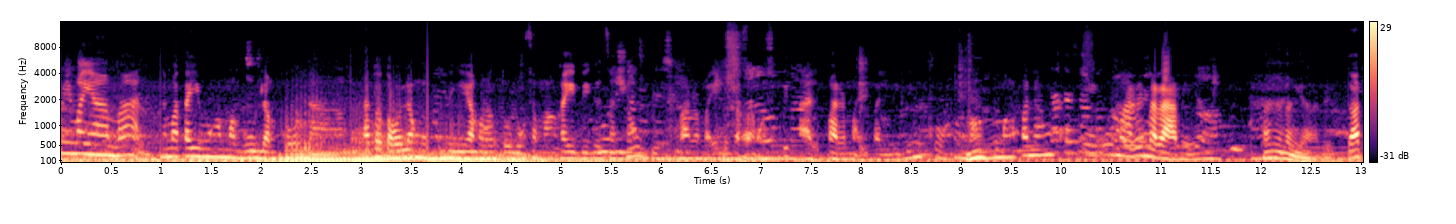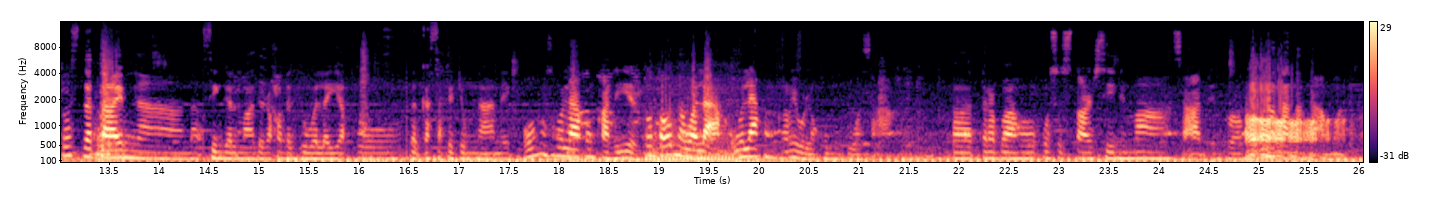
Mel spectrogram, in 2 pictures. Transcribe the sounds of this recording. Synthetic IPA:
mimɐjaːmɐnːɐmɐt̪ajːʊŋmɐŋamɐɡuːlɐŋko̞nɐkɐt̪ot̪oʔolaŋmɐbubɪɡijɐko̞nɐŋt̪uːloŋsɐmɐŋakɐʔɪbiːɡɐnsɐʃoːbɪpaːɾɐmɐʔɪlɪɡasɐkonɐpɪt̪a̰lpaːɾɐmɐʔɪpɐliːbɪŋko̞jʊŋmɐŋapɐnaŋkajʔomaɾajmɐɾaːmɪjon | anonɐŋja̰ːɾɪ̰d̪̥ɐt̪wɐsd̪ɐt̪ajmnɐnɐɡsiŋɡɐlmad̪ɛɹɐko̞nɐɡ̚hɪwɐlajɐko̞nɐɡ̚kɐsɐkɪt̪jʊŋnaːnɐjko̞mɐswɐlaʔɐkoŋkɐɾjɛɾɐt̪ut̪oʔod̪nɐwɐlaʔɐkowɐlaʔɐkoŋkɐɾɛwɐlakʊmuɡuːhɐsɐ̰ʔa̰ːkɪnat̪ɾɐbaːɦo̞ɐko̞sɐst̪aɹsinɛmasɐ̰ʔaːt̪ɪnpɾoɡ̰anɐaːt̪a̰a̰ʔa̰ŋmɐa

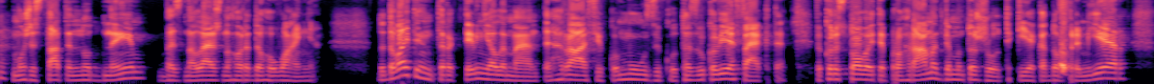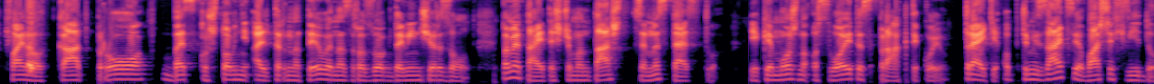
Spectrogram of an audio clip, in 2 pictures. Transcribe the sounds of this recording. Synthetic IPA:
nt̪mɔʒɛst̪ɑt̪ɪnɔd̪nɪmbɛznɐlˠɛʒnɔɦɔɾed̪ɐɦʊʋɑnʲːɐ | d̪ɔd̪ɐʋɑjt̪ɛint̪eɾɐk̚t̪ɪwnʲielˠemɛnt̪ɪɦɾɑfʲikʊmuzɪkʊt̪ɐzʋʊkɔʋʲiefɛkt̪ɪ̰ʋɪkɔɾɪst̪ɔʋʊjt̪ɛpɾɔɦɾɑmɪd̪lʲɐmɔnt̪ɐʒut̪ɐ̥kʲijɐkɐd̪ɔpɾemʲjɛrfɑjnɐlˠkɑt̪pɾɔbɛskɔʃt̪ɔwnʲiʔɐlʲt̪ernɐt̪ɪʋɪnɐzɾɐzɔkd̪ɐʋʲint͡ʃijɾezɔ̰lˠt̪pɐmʲjɐt̪ɑjt̪ɛʃt͡ʃɔmɔnt̪ɑʒt̪sɛmɪst̪ɛt̪st̪ʋɔ | jɐkɛmɔʒnɐʔɔsʋɔjɪt̪ɪspɾɑ̰kt̪ɪkɔ̰jʊ̰t̪ɾɛtʲɐʔɔpt̪ɪmʲizɑt͡sʲijɐʋɑʃɪxʋʲid̪eɔ

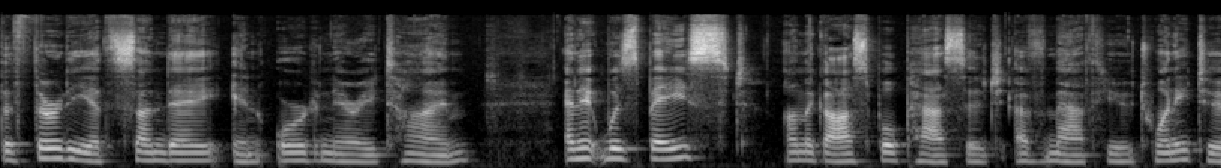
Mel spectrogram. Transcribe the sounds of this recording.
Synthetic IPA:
ðɨθɜ˞ɾiɨθsʌ̃ndeɪʔɪ̃nɔɹdⁿn̩ɛɹitʰãɪ̃m | ɨ̃ñɨʔ̚wʌzbeɪst | n̩ðɨɡɑspl̩ˠpʰæsɪd͡ʒʌvmæθjʉtʰw̥ɛ̃ɾ̃itʰʉ

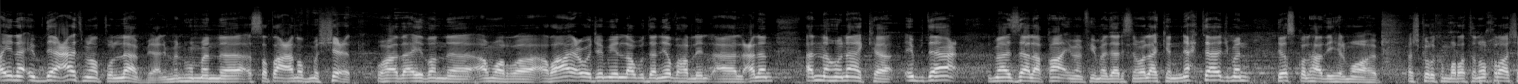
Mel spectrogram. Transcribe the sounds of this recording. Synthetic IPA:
ʔajnaʔɪb̚d̪aːʕaːt̪mɪnɨt̪ˤːʊlːaːbja̰ʕnimɪnɦʊmːɪnɑst̪ɑt̪ˤɑːʕnɑðˤmɪʃːaʕɾ | whaːðaʔɑjðˤɑnʔamɾɾˤɑːʔɪʕwɪd͡ʒamiːlːaːbʊd̪ːʔanːjɪðˤhɑɾˤlɪlʕalam | ʔanːaɦʊnaːkaʔɪbd̪aːʕ | maːzaːlaqɑːʔɪmafimad̪aːɾɪsnawɪlaːkɪnːɪħt̪aːd͡ʒmɪnjɑsqʊlɦaːðɪhɪlmawaːhɪb | ʔaʃkʊɾkʊmːɑrˤːɑt̪nʔʊxɾˤɑ

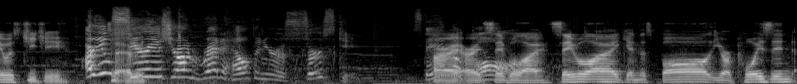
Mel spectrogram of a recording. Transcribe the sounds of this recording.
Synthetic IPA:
ɨt̚wʌzd͡ʒid͡ʒḭʔə˞jɨɛɪɹiɨsjə˞ə̃nɹɛd̚hɛlˠθɨ̃njə˞ɨsɜ˞ske | steɔ̰ɹaɪt̚ɑ̰ɹaɪseɪbəlaɪseɪbəlaɪɡɛɨ̃nðɪsb̥ɔlˠjə˞əpʰɔɪzɨ̃n

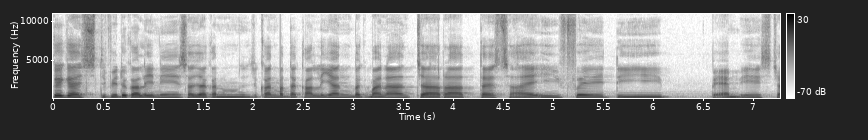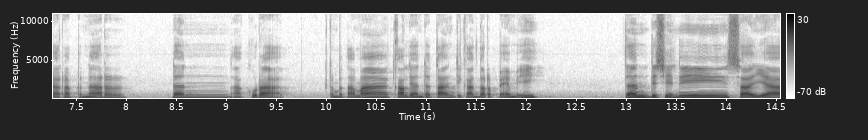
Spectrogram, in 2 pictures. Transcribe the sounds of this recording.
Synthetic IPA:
ukaɡajsdifideokaliːnisajaːkanməənuɲd͡ʒukanpadakalianbaɡajmanat͡ʃaɾat̪ɛsa̰ifedi | pḛʔɛmisə̥t͡ʃaɾabənar | d̥ana̰kuɾa̰ | t̪əmart̪amakaliandat̪aŋdikant̪ɔrpḛɛmi | d̥andisinisaja

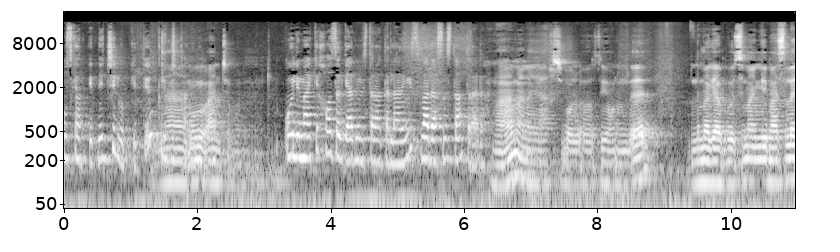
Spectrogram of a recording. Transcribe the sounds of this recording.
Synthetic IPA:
ozɡʲaɾɪp̚kʲʰe̞t̪ːɪnt͡ʃʰɪlbop̚kʲʰe̞t̪ːɪjʊkʰat͡ʃʊa̰nt͡ʃʰa̰bola̰d̪ɪ | ojlajmaŋkʲɪhɒzɪɾɡʲɪad̪mɪnist̪ɾat̪ʰoɾlaɾɪŋɪzvad̪asɪnɪst̪ant̪ʰʊɾa̰d̪ɪhamanajɑχʃɪbɒla̰ɒzd̪ɪjɒnɪmd̪a | nɪmaɡʲap̚bolsamaŋɡʲamasala

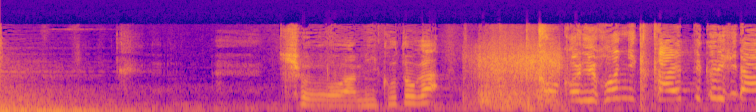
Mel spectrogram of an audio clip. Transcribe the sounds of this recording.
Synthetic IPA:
kʲʰoːβamʲiko̞t̪o̞ɡa | ko̞ko̞ɲihõ̞ɲ̟ːikaet̪ːe̞kɯ̟ɾɯ̟çid̪a

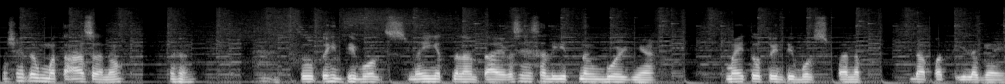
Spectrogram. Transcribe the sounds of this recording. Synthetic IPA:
mɐʃaːd̪oŋmɐt̪ɐʔasɐno̞ | t̪ut̪wɛnt̪ɪbolt̪smɐʔiːŋɐt̪̚nɐlɐŋt̪aːjo̞kɐsɛsɐlɪʔɪt̪̚nɐŋboɹd̪̚ɲa | mɐjt̪ut̪wɛnt̪ɪbolt̪spɐnɐ | d̪aːpɐt̪ʔɪlɐɡaj

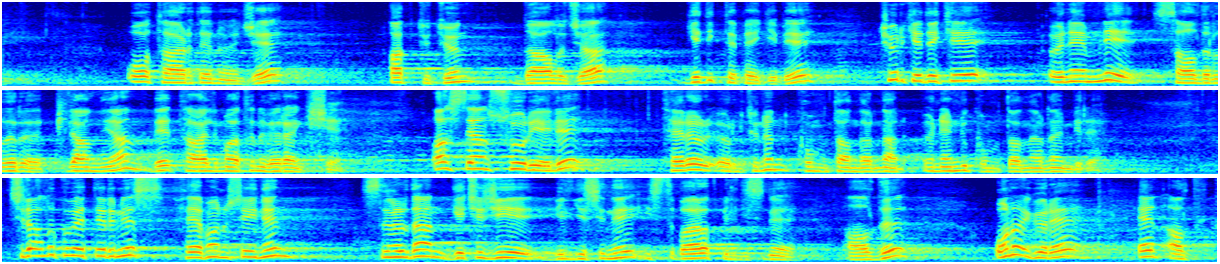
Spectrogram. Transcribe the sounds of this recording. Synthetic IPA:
o̞t̪ʰaːɾiçt̪ænø̞nd͡ʒɛ | akt̪ʰyt̪ʰynd̪aːlˠɯd͡ʒaɟe̞d̪ic̚t̪ʰepʰɛɟibit̪ʰyɾʲcije̞d̪ecʰiø̞nɛmlʲisalˠd̪ɯɾɯlˠaɾɯpʰilʲanlˠajanvɛt̪ʰaːlʲimaːt̪ʰɯnɯve̞ɾæncʰi̥ʃḭ | ast̪ʲænsuɾije̞lʲit̪ʰeɾøɾø̞ɾɟyt̪ʰynynkʰo̞munt̪ʰanlˠaɾɯnd̪anø̞nɛmlʲikʰo̞munt̪ʰanlˠaɾɯnd̪anbiɾɪ̰ | silʲahlˠɯkʰuvːɛt̪lʲe̞ɾimiz̥fɛmanyse̞jininsɯnɯɾd̪anɟe̞t͡ʃʰe̞d͡ʒejibilʲɟisiniist̪ifbaːɾat̪̚bilʲɟisini | alˠd̪ɯ | o̞naɟø̞ɾɛænalˠt̪ʰɯ̥

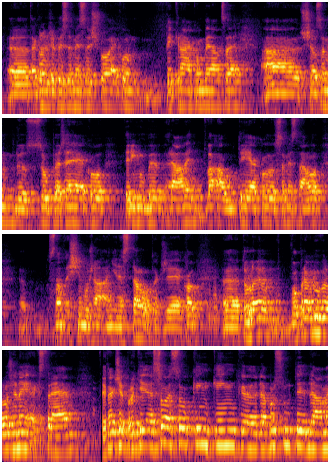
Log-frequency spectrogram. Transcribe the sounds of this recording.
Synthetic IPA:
t̪aɡɦlɛʒɛbɪsɛmɪsɛʃlojako̞pjɛknaːko̞mbɪnat͡sɛ | ʔaʃɛlsɛmdosowpɛr̝ɛjako̞kt̪ɛɾiːmubɪɦɾaːlɪdvaʔawt̪ɪjakosɛmɪst̪aːlo̞ | snat̪ɛʃcɛmo̞ʒnaːʔaɲɪnɛst̪alo̞t̪aɡʒɛjako̞t̪o̞ɦlɛjɛvo̞pɾavduvɪlo̞ʒɛnɛjʔɛkst̪ɾɛːm | t̪aɡʒɛpɾo̞cɪʔɛsoɛsokɪŋkɪŋkdabl̩suːt̪ɪdaːmɛ

